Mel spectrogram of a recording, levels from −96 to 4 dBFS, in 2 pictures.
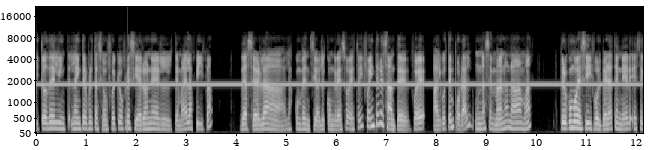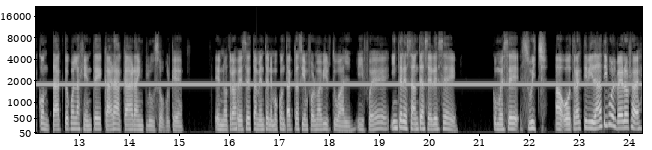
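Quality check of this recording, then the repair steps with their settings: whistle 1,800 Hz −25 dBFS
0:01.83: drop-out 4 ms
0:16.55–0:16.57: drop-out 16 ms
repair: notch filter 1,800 Hz, Q 30
repair the gap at 0:01.83, 4 ms
repair the gap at 0:16.55, 16 ms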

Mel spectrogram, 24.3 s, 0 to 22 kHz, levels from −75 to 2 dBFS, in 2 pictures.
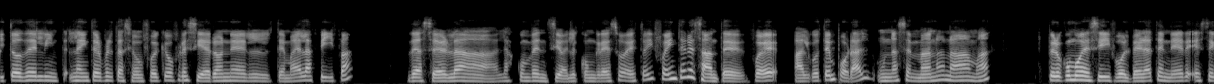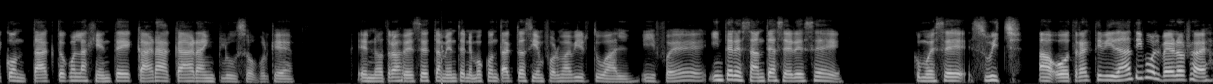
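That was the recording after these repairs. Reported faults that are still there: none of them is left

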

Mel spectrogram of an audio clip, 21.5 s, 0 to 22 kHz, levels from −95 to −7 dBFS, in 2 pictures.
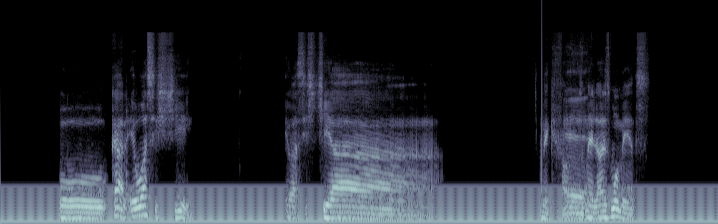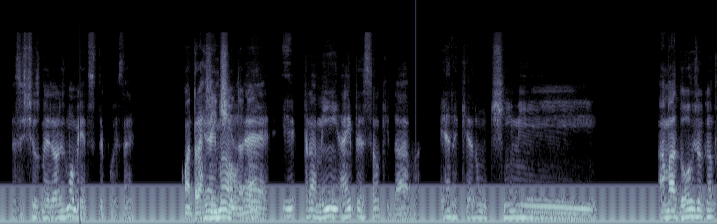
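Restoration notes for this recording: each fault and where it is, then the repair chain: mains buzz 60 Hz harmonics 11 −37 dBFS
0:08.12: click −16 dBFS
0:11.95–0:11.97: drop-out 19 ms
0:17.00: click −22 dBFS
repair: click removal
hum removal 60 Hz, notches 11
repair the gap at 0:11.95, 19 ms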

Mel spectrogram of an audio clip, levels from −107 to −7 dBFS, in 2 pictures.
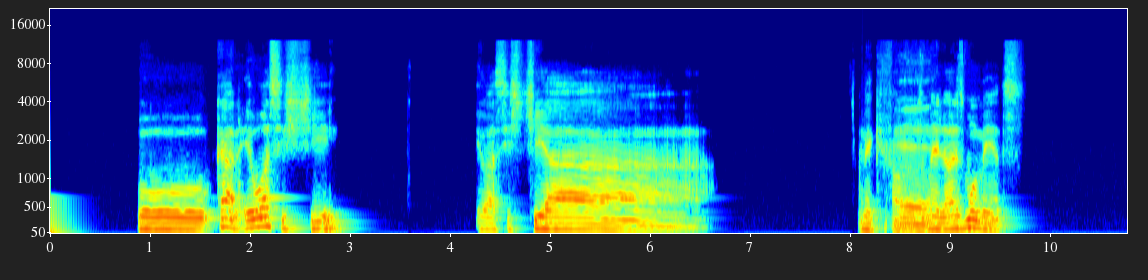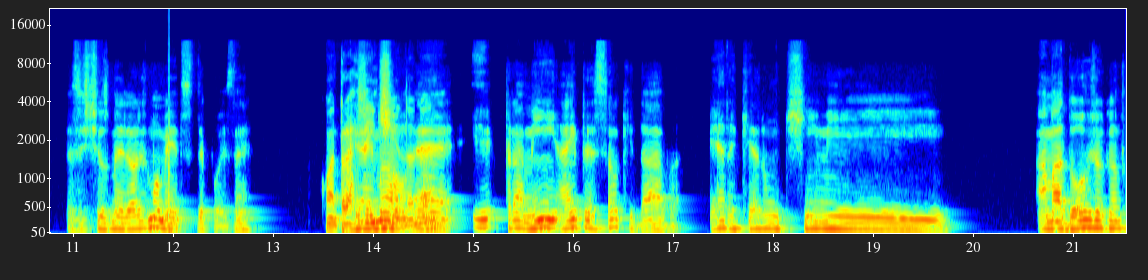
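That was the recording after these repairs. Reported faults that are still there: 0:08.12: click

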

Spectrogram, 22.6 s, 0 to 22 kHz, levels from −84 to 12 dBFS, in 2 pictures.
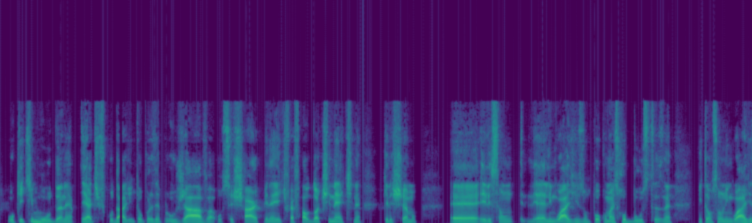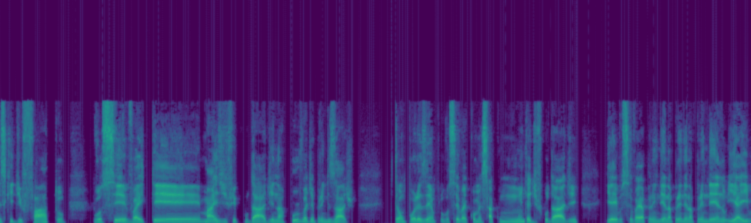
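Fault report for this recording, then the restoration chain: surface crackle 34 per second −32 dBFS
0:01.80–0:01.84: drop-out 41 ms
0:05.45: click −12 dBFS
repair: click removal
repair the gap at 0:01.80, 41 ms

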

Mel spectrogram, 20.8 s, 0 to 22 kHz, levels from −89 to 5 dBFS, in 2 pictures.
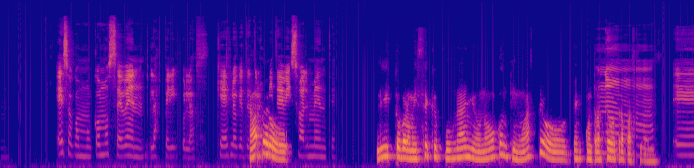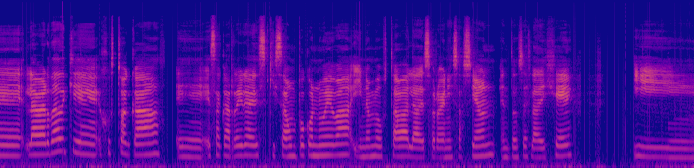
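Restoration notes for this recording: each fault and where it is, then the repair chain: surface crackle 22 per second −39 dBFS
0:09.51–0:09.53: drop-out 21 ms
0:11.34: click
0:15.80: click −23 dBFS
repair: click removal
repair the gap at 0:09.51, 21 ms

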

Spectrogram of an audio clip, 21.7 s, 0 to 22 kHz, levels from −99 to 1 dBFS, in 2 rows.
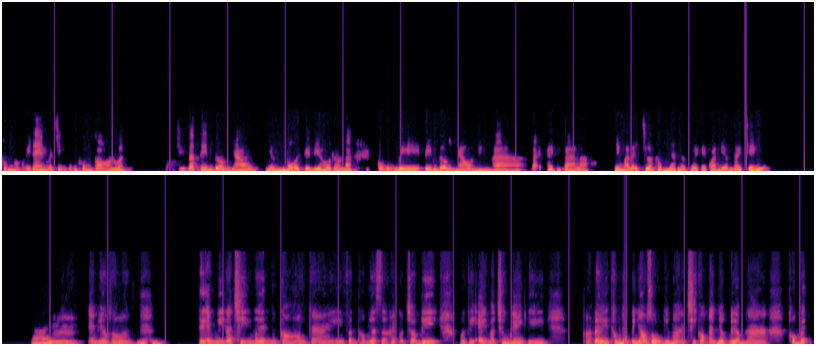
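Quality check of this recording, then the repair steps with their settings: scratch tick 78 rpm −23 dBFS
0:09.91: click −18 dBFS
0:19.13–0:19.14: drop-out 13 ms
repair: click removal
repair the gap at 0:19.13, 13 ms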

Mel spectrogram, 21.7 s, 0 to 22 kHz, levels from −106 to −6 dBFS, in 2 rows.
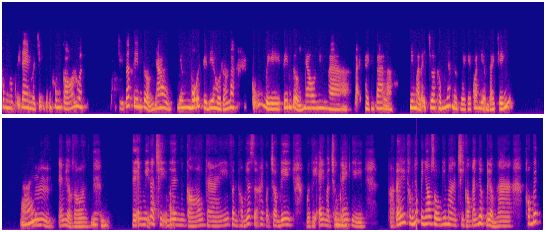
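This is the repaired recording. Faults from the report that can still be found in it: none of them is left

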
